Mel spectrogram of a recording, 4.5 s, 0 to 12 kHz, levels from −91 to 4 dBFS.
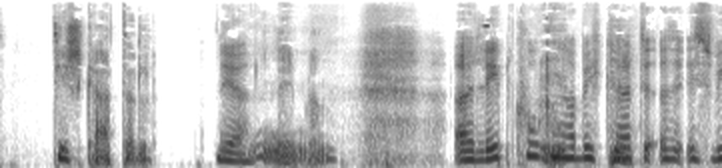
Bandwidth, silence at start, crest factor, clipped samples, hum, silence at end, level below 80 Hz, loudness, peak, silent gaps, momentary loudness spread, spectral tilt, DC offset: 11.5 kHz; 0.35 s; 18 dB; under 0.1%; none; 0 s; -52 dBFS; -24 LUFS; -6 dBFS; none; 12 LU; -5 dB/octave; under 0.1%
